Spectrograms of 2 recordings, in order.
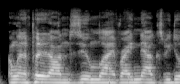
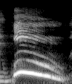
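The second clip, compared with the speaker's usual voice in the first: very high, loud whoop; hype whoop; 13 dB louder than usual. Real, not acted. Hyping his salsa brand.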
